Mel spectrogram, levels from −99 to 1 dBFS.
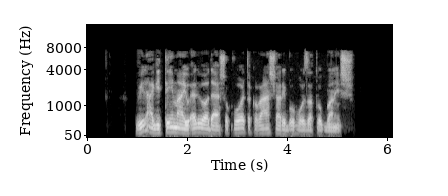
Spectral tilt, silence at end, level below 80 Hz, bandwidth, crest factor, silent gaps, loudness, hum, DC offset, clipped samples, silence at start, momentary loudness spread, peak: -3.5 dB/octave; 0.8 s; -56 dBFS; 7.6 kHz; 18 dB; none; -19 LUFS; none; under 0.1%; under 0.1%; 1 s; 7 LU; -2 dBFS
